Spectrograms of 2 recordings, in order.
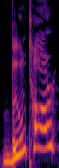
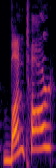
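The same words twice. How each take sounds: First: Buntar with a long "oo", like "BOON-tar"; tentative pronunciation. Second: Buntar with a short "uh", like "BUN-tar"; alternative pronunciation. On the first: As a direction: sound out Buntar as "boon-tar", unsure, pitched up. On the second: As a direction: try Buntar as "bun-tar", rising as if unsure. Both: Real, not acted. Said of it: "I'm gonna pronounce this so wrong".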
